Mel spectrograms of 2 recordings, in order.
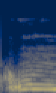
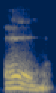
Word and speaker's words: Om: it's significantly less than Om, O-M, at 740. I don't know the reason for that, but it's interesting to know. It's a different sound, A-U-M, if it's pronounced properly versus O-M.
